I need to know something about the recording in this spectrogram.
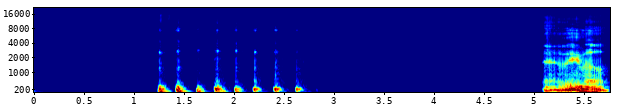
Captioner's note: Ketawa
